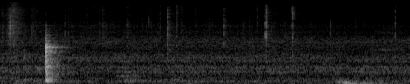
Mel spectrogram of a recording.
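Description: Chopped spring onion is stirred into a pan of frying butter, garlic, paneer and rice. A soft clatter as it goes in is followed by a faint, steady sizzle with occasional light ticks from the pan.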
